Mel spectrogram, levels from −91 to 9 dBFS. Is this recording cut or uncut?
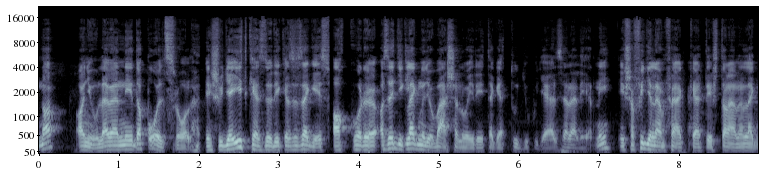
cut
